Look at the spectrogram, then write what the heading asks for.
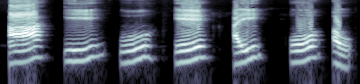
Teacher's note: ಎರಡು ಮಾತ್ರೆಗಳ ಕಾಲದಲ್ಲಿ ಉಚ್ಚಾರ ಮಾಡಲಾಗುವ ಸ್ವರಗಳನ್ನ ದೀರ್ಘ ಸ್ವರಗಳು ಅಂತ ಕರೀತೀವಿ ಅಂದ್ರ ಈ ಹೃಸ್ವ ಸ್ವರ ಉಚ್ಚಾರಣೆ ಮಾಡಬೇಕಾದರೆ ಏನು ಉಸಿರು ಹಿಡ್ಕೊಂಡಿರ್ತೀರೋ ಅದಕ್ಕಿಂತ ಹೆಚ್ಚಿಗೆ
